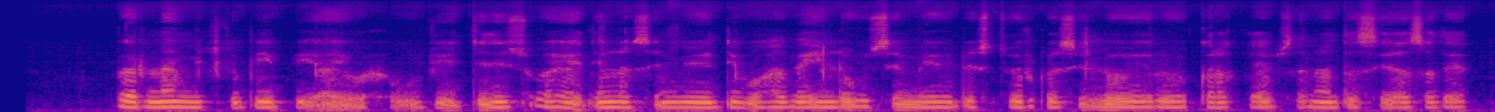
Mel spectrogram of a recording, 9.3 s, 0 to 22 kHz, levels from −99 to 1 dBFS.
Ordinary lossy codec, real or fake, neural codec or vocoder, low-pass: none; fake; vocoder, 44.1 kHz, 128 mel bands, Pupu-Vocoder; none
